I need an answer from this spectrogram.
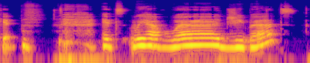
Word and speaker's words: واجبات: We have واجبات. The moment you don't pronounce the alif, you end up saying meals. One long vowel can change homework to a meal.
